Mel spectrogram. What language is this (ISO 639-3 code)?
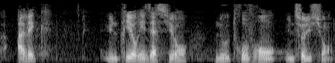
fra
